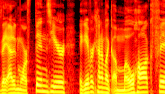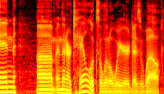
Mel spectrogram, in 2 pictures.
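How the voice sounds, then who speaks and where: A man's voice: mid-range voice, no room sound. A man hosting a reaction video, giving his opinions in casual, conversational commentary.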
